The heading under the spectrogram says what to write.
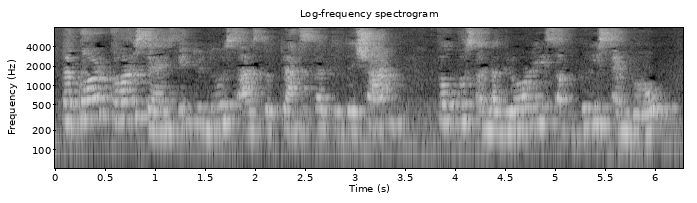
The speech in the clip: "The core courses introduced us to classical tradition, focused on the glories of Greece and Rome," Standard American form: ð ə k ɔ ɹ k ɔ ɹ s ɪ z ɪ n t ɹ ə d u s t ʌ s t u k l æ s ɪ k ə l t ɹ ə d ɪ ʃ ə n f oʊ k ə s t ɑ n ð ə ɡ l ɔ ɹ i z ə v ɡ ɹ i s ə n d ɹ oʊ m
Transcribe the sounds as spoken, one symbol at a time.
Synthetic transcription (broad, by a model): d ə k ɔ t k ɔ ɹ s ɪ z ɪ n t ɹ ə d u s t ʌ s t u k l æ s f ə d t ə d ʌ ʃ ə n f oʊ k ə s ɑ n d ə ɡ l ɔ ɹ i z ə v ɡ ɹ i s ə n d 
